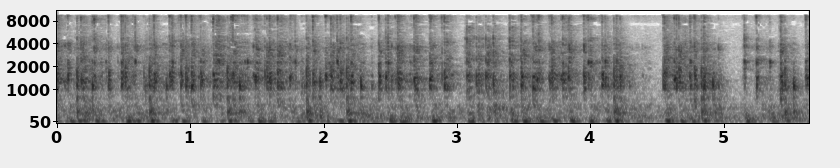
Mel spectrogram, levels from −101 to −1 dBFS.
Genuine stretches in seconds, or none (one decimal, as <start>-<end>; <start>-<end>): 0.0-1.4; 3.7-5.6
